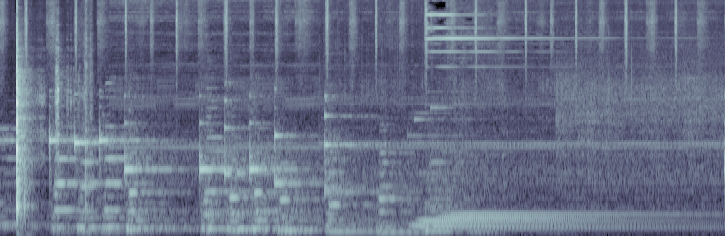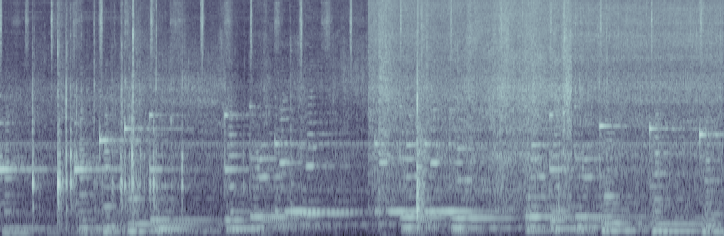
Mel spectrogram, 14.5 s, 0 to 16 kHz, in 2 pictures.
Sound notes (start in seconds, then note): 6.0 syrup sizzling; 6.7 apples dropping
